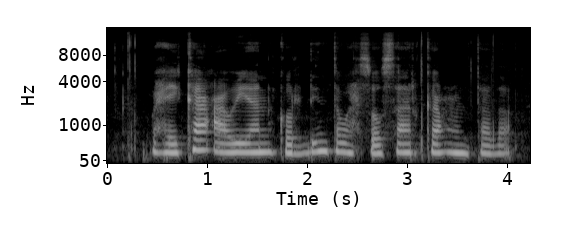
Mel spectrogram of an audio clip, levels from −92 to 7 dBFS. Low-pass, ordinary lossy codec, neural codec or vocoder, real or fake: 14.4 kHz; MP3, 96 kbps; none; real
